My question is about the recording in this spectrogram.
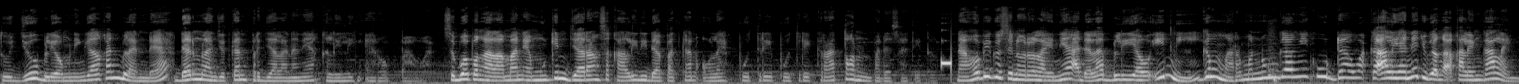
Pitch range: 185-280 Hz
